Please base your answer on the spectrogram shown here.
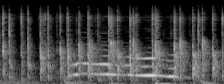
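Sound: hand clapping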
